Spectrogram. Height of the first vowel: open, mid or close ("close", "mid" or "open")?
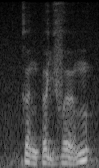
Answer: mid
